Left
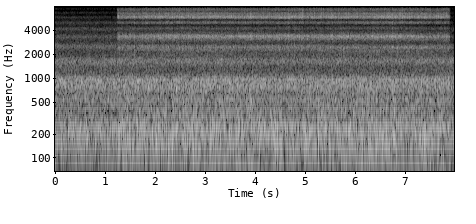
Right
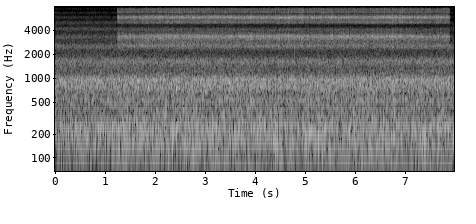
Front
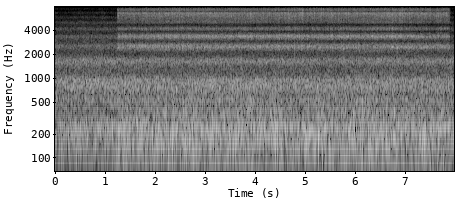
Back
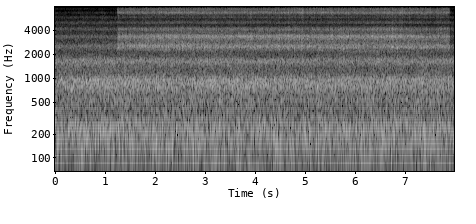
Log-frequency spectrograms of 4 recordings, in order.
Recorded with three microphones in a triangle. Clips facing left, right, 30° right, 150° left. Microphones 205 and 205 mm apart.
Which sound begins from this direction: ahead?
Frying, at 1.2 s.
